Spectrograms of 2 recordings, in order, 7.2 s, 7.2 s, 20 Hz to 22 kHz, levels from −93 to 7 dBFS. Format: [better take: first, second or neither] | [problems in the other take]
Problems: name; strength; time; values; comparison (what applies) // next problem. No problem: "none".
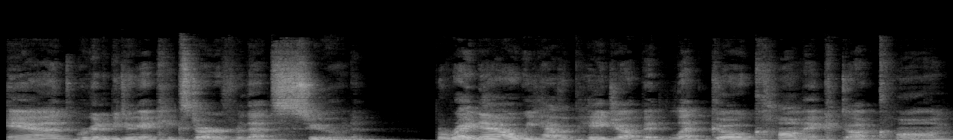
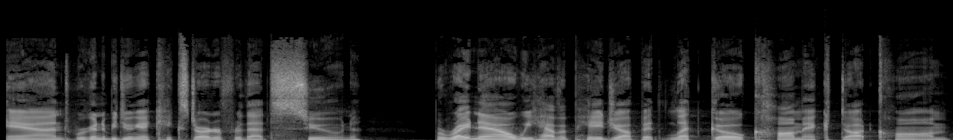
second | off-mic speech; far // room echo; slight; dies away in 0.4 s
